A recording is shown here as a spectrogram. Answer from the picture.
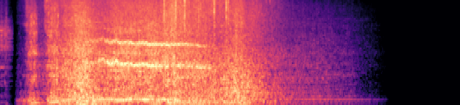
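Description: A car engine revving hard with a high squeal over it, peaking for about two seconds and then dying away to silence about five seconds in.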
